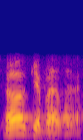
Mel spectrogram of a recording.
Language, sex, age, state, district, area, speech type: Dogri, female, 30-45, Jammu and Kashmir, Jammu, urban, conversation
